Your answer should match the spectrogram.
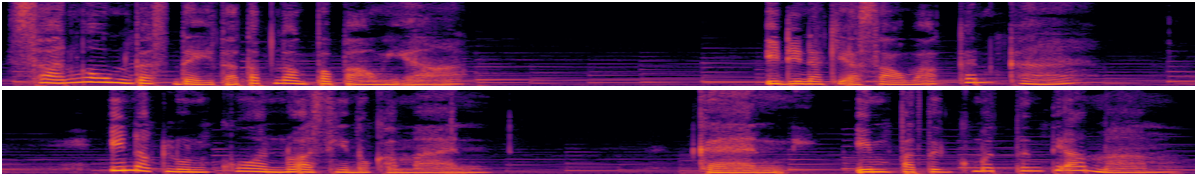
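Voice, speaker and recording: A woman's voice: a little high, big pitch swings, measured pace, pauses often, dark tone, faint music behind. A woman playing a meek, loving young wife in a radio drama, hesitant and devoted, with an Ilocano accent. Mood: tender, devoted.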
